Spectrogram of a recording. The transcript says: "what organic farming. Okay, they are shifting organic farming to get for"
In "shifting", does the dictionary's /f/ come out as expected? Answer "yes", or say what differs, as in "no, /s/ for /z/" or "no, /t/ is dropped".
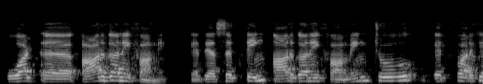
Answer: no, /p/ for /f/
